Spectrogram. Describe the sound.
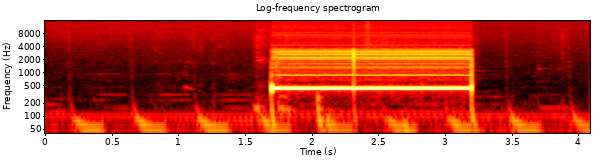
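A telephone call is redialled: one steady electronic line tone sounds for about a second and a half over a regular, low pulsing beat that continues before and after it.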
